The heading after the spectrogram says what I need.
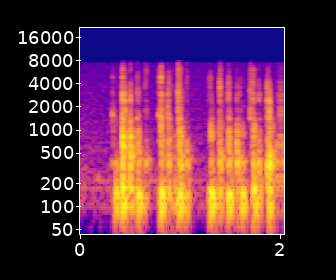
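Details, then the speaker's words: Keyboard with Cherry MX Silent switches after fitting switch films: soft, muffled key presses in quick bursts with no sharp tick or rattle; the films cured the ticking. "my keyboard now has completely switch filmed switches in it and there's no more ticking just"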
